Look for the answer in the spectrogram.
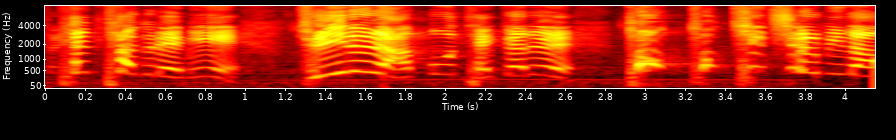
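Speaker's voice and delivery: high, loud, slow and emphatic; excited commentary. Real, not acted. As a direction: drive each word home in hype. Caster hypes a punishing play.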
